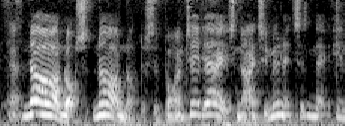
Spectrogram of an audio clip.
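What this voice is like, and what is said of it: Poor put-on Geordie accent. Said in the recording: “has he come from Yorkshire? ... My Geordie accent is so bad, and I shouldn't even have attempted it.”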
